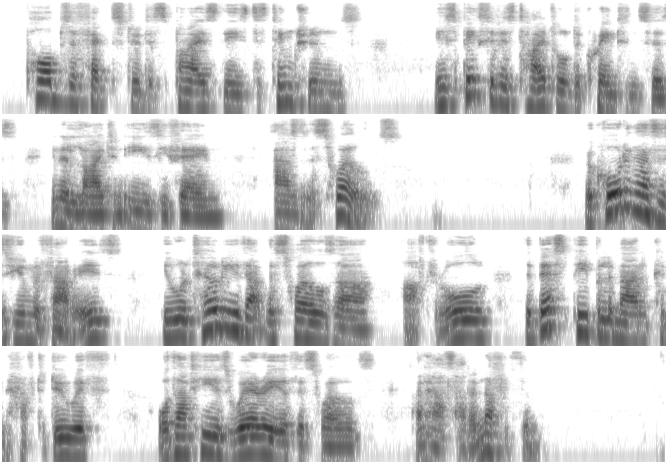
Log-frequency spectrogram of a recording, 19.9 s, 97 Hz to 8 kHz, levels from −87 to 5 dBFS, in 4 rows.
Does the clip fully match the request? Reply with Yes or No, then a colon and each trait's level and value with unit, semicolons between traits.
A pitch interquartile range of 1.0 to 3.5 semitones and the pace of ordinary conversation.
No: average, 4.7 semitones; average, 185 wpm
